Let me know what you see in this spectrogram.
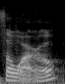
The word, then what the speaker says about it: Saguaro: So my last name is pronounced Saguaro.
